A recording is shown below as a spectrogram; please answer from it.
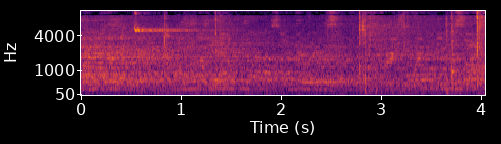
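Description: Badminton rackets striking a shuttlecock in a rally: several sharp hits in an echoing sports hall. A brief high squeak comes about half a second in, over background voices from around the hall.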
